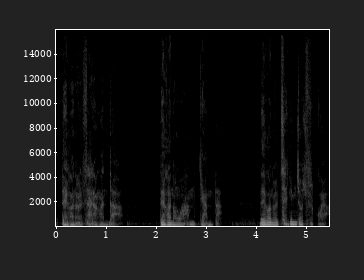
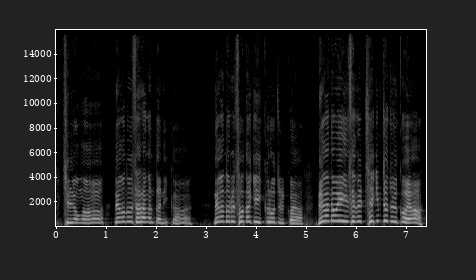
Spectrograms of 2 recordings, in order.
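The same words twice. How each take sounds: First: Soft unvoiced whisper, much lower and quieter; whispered God's voice. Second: Raised, fervent divine voice, higher; God's voice calling. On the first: Pastor voicing God to himself, hushed whisper. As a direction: breathe it like a secret promise. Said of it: "계속 찾아오셔서". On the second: Acted. Pastor voicing God to young Gilryeong, raised and fervent. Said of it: "또 찾아오셔서".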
